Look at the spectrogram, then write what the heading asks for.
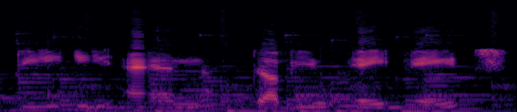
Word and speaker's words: Benwah: Not the French spelling, my own troll spelling phonetically, BENWAH.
